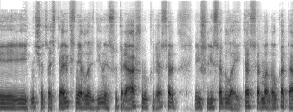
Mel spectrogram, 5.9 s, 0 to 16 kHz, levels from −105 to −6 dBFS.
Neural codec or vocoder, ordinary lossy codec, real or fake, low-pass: vocoder, 44.1 kHz, 128 mel bands, Pupu-Vocoder; Opus, 24 kbps; fake; 14.4 kHz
